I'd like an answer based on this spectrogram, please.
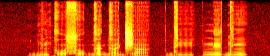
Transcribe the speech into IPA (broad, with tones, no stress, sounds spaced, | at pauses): ɡ͡b ĩ˨ k ɔ˨ s ɔ˨ ɡ a˧ ɡ a˨ d͡ʒ a˨ | d i˧ | n e˧ d ĩ˦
